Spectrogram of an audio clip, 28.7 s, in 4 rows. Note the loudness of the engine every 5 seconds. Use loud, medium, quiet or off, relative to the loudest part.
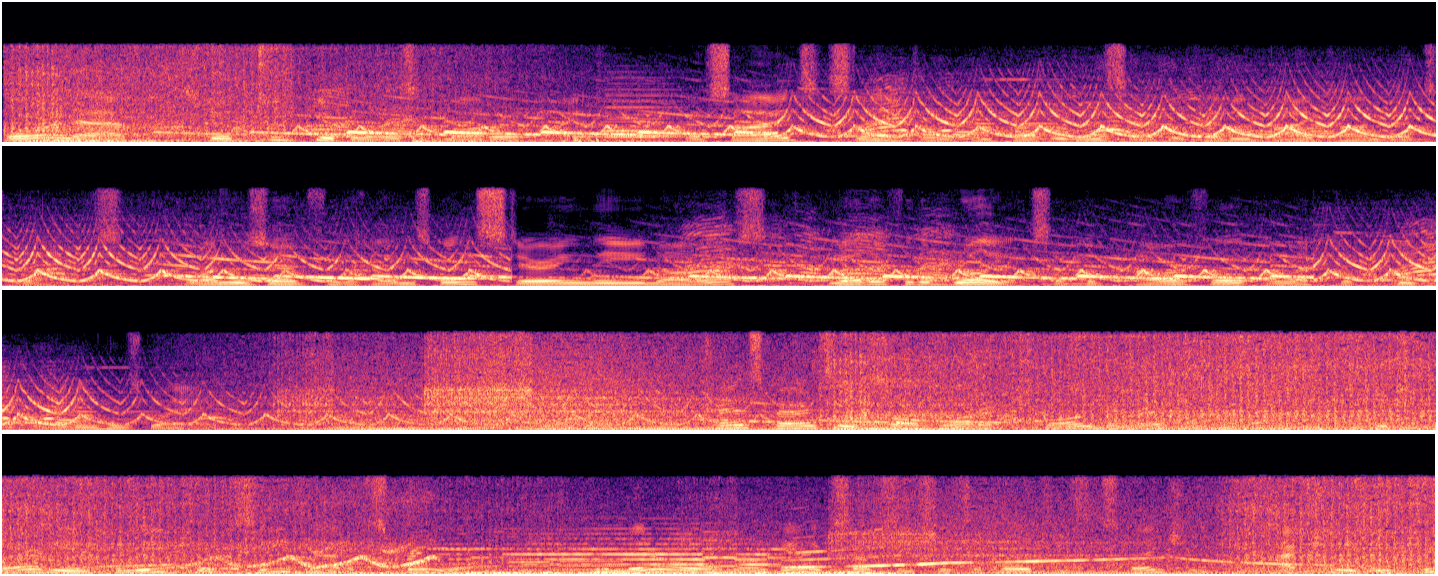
loud, off, off, loud, loud, loud.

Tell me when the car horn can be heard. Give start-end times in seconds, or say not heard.
2.0-3.5, 25.1-26.1.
